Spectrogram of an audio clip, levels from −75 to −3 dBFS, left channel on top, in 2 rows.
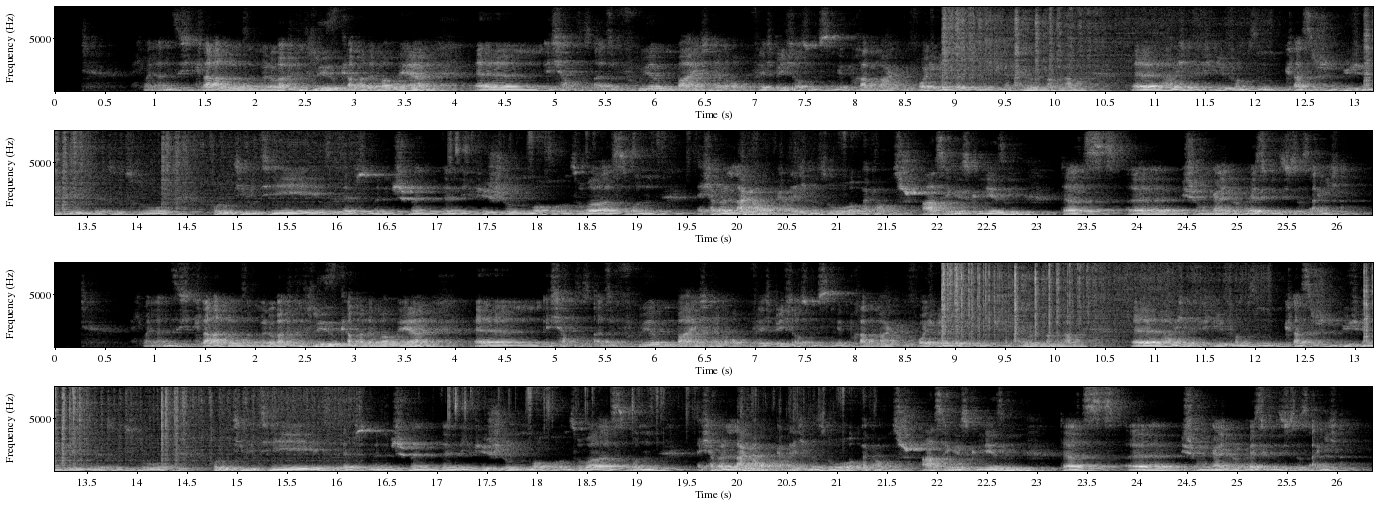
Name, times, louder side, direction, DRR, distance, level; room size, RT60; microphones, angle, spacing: voice 1, 0.9-26.1, right 1 dB, 85° right, -2 dB, 5.2 m, -21 dB
sound 1, 8.7-12.2 12.5-12.6 13.0-21.4, right 5 dB, 50° right, 1.1 m, -34 dB
14.5 x 13.5 x 4.9 m, 1.4 s
head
